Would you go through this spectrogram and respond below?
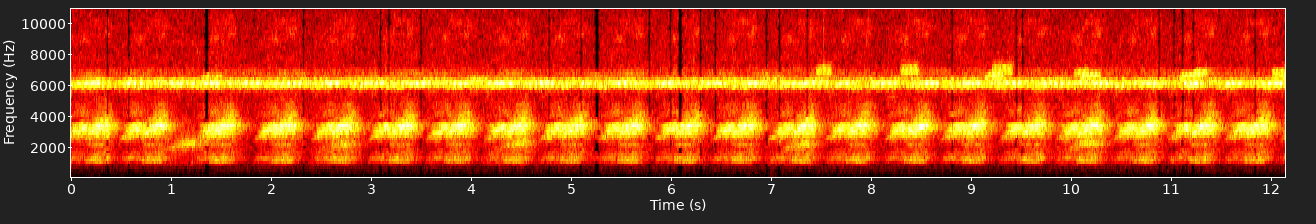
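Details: Frogs calling at night in Florida under the moon: a dense, fairly even rhythm of short buzzy croaks, around a hundred a minute, overlapping in a pulsing chorus over a steady piercing hum.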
